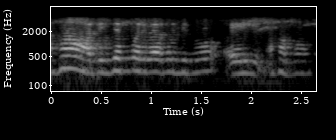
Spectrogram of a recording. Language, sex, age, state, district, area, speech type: Odia, female, 60+, Odisha, Angul, rural, conversation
